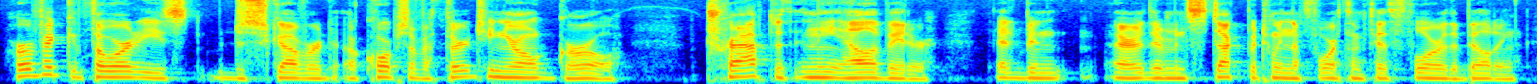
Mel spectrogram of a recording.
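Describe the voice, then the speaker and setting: A man's voice: on the high side, fairly even intonation, fast. Stumbling man reading a story aloud. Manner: stumbles and restarts often while reading. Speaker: podcast co-host.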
